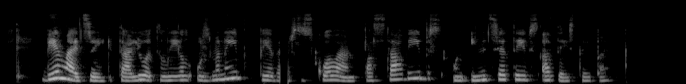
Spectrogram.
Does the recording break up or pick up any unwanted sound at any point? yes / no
yes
